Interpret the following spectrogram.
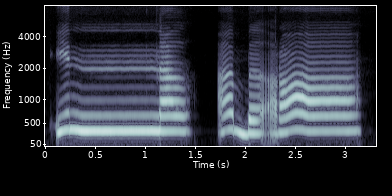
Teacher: ro kita baca panjang dua harakat karena di depannya terdapat Alif · Lalu ba sukun kita baca pantul karena merupakan huruf qalqalah.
